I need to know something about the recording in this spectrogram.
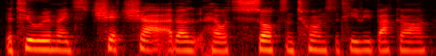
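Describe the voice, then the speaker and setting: A person with an Irish accent narrating a short story, with a halting, self-correcting delivery. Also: mid-range voice, completely flat delivery, smooth.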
